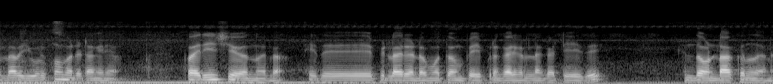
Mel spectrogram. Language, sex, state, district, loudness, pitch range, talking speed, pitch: Malayalam, male, Kerala, Wayanad, -19 LUFS, 90-100 Hz, 125 wpm, 95 Hz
